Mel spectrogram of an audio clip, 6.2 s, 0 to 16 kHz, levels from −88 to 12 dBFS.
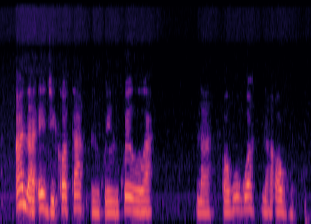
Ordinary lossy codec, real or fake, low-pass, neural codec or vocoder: none; fake; 14.4 kHz; vocoder, 44.1 kHz, 128 mel bands every 256 samples, BigVGAN v2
